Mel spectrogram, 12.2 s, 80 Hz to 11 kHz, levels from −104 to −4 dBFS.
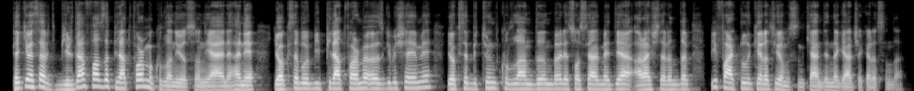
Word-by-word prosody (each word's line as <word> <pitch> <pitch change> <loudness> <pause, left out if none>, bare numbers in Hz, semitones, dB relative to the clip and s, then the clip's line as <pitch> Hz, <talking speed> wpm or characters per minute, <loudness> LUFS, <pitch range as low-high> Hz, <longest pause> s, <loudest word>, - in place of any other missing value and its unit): Peki, 155 +5 +1
mesela 185 -7 +4
birden 125 +11 +2
fazla 195 -1 +2
platform 165 +4 +2
mu 165 -4 -1
kullanıyorsun? 105 -3 -4
Yani, 105 0 +2
hani, 120 0 +1 0.2
yoksa 130 +3 +2
bu 145 -1 -1
bir 145 -1 -7
platforma 145 0 +3
özgü 145 +1 -1
bir 155 - -4
şey 160 +1 -1
mi? 180 +2 -4 0.2
Yoksa 140 +2 -1
bütün 155 +3 -4
kullandığın, 135 -2 -1
böyle, 135 0 0
sosyal 135 -1 0
medya 130 +1 +1
araçlarında 125 +2 -1 0.3
bir 190 - -5
farklılık 150 -4 +1
yaratıyor 135 -1 0
musun 105 -2 -10
kendinle 105 0 -2
gerçek 95 -1 -4
arasında? 85 -1 -10
135 Hz, 155 wpm, -22 LUFS, 120-155 Hz, 0.3 s, mesela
